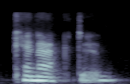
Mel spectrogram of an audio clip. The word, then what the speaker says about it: qinektd: Sure, it's QIN, like Nancy, EKTD, connected. .com.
